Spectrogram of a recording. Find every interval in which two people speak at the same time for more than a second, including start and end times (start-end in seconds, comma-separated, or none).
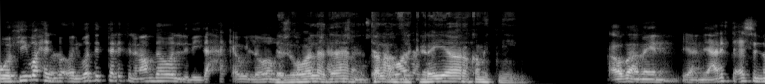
2.8-4.3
